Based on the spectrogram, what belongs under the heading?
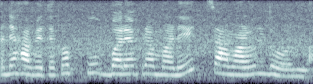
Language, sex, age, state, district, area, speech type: Goan Konkani, female, 18-30, Goa, Sanguem, rural, spontaneous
